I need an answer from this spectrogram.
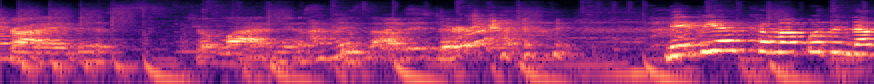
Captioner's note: laughing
